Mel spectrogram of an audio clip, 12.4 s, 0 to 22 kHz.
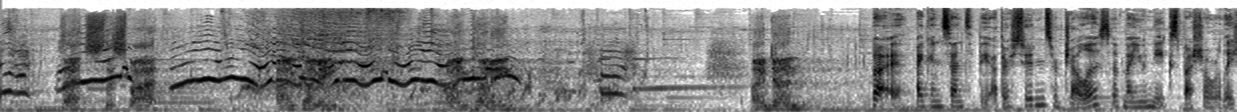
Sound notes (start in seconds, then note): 5.1 screams, pants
